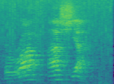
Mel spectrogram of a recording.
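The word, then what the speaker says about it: Bereshit: is for genesis and in hebrew we pronounce genesis as barack asha all right i'm going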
